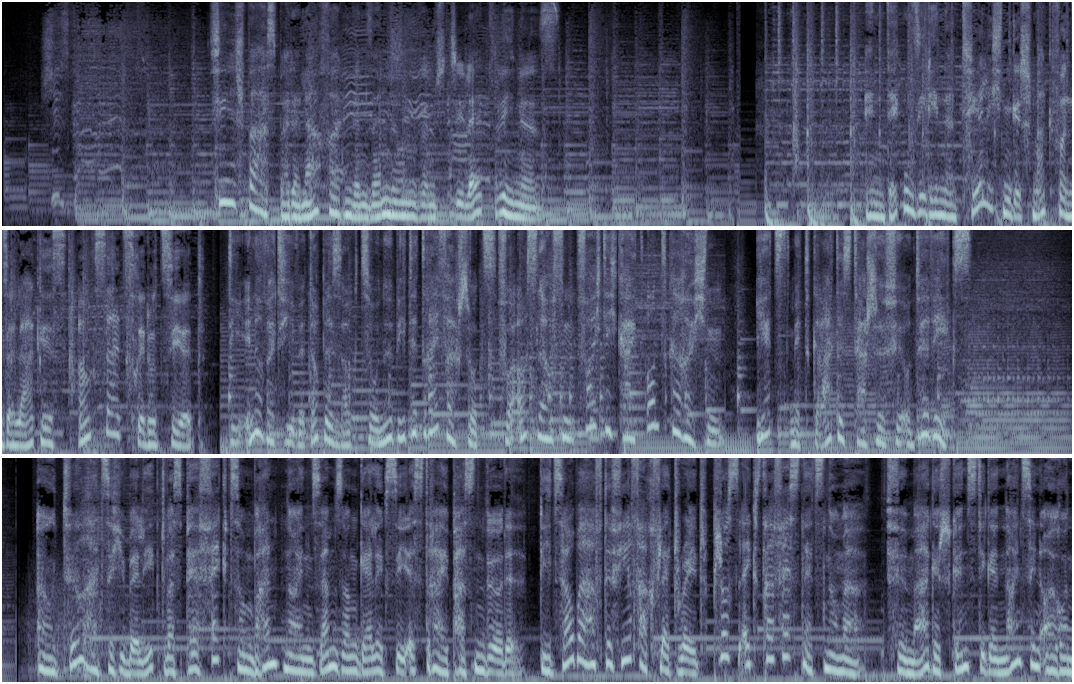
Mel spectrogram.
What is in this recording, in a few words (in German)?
tv und funkspots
